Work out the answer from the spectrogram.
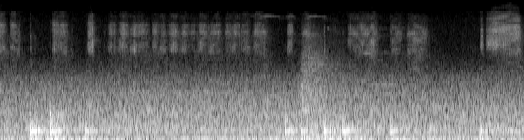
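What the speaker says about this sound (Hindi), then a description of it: "एक तरफ हम लिखते हैं" Chalk or marker writing on a board during a classroom lesson, a steady soft scratchy rubbing with short strokes repeating across the clip, fairly close and alone with no talk.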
